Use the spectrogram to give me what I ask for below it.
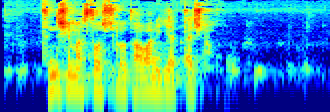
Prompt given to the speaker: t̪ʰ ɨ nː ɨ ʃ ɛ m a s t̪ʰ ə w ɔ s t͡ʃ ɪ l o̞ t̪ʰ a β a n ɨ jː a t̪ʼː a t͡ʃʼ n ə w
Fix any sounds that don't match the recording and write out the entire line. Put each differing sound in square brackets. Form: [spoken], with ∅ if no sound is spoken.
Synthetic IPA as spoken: t̪ʰ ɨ nː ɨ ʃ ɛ m a s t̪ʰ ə w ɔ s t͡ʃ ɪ l o̞ t̪ʰ a [w] a n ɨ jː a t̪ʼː a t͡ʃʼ n ə w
